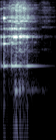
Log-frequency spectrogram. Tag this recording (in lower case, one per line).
keys jangling
glass
rattle
domestic sounds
